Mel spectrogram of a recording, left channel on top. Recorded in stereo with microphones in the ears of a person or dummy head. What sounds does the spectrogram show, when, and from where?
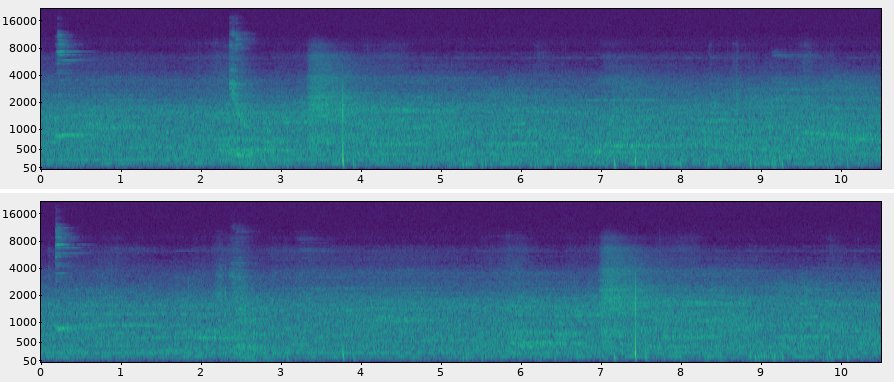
0.2 s a bell: 55° right (ahead or behind), 7 m
2.4 s whispering: 55° left (ahead or behind), 1.9 m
